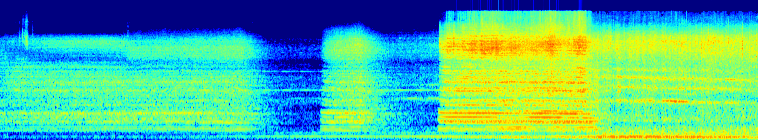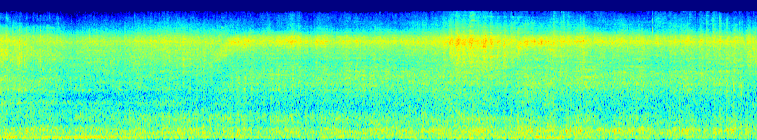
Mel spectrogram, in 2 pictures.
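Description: BNSF freight train's locomotive horn sounding for a grade crossing: a long blast, a short one and a loud long one, the last ending about twelve seconds in. After the horn the train rolls through the crossing with a loud, steady rumble of freight cars passing on the main track.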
